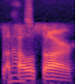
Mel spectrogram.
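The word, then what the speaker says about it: Sawtalo Sar: And this was on, forgive my pronunciation, was it Mount Satalosar? Is that correct? – That is correct. Satalosar. It's about a 9,000-foot peak.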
